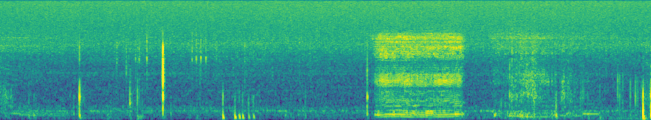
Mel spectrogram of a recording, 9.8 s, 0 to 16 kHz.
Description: 112 lb pitbull take n a nap in landury basket. Snoring very loud.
